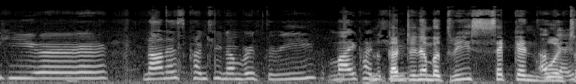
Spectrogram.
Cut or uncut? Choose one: uncut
